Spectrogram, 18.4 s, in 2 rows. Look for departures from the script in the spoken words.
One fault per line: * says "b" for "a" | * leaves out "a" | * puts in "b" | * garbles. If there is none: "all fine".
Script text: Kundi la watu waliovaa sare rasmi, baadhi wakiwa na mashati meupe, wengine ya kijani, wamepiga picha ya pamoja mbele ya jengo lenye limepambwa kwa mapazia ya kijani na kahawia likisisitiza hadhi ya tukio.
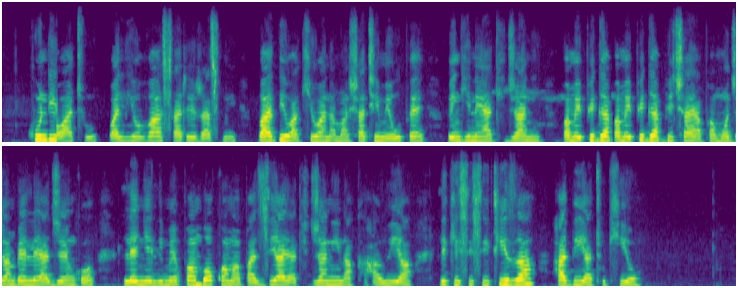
* leaves out "la"
* puts in "wamepiga"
